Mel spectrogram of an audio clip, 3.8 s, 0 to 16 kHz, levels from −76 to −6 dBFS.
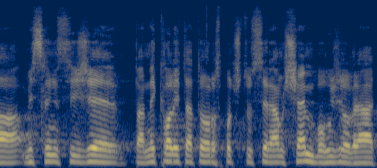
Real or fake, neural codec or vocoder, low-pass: fake; vocoder, 44.1 kHz, 128 mel bands, Pupu-Vocoder; 14.4 kHz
